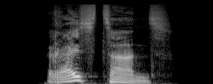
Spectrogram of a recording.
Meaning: genitive singular of Reißzahn
- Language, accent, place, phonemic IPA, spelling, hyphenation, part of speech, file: German, Germany, Berlin, /ˈʁaɪ̯sˌt͡saːns/, Reißzahns, Reiß‧zahns, noun, De-Reißzahns.ogg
